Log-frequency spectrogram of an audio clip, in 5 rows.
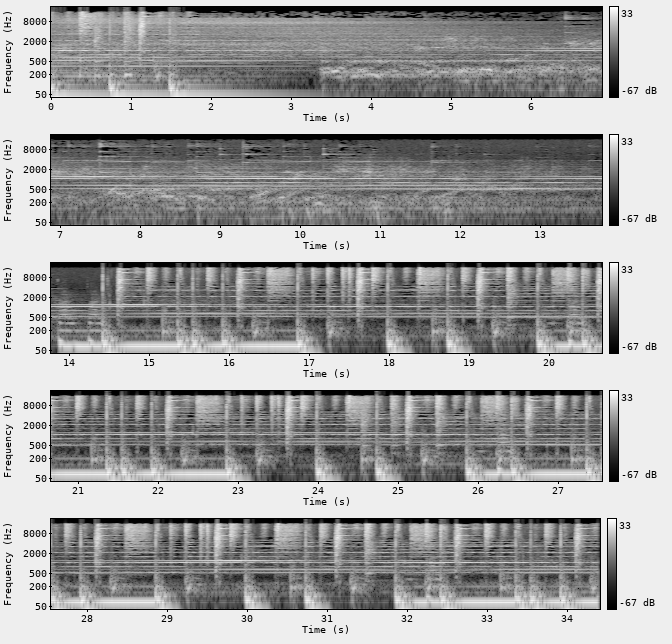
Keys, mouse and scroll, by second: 0.0 shift+click, 0.6 shift+click, 1.4 ctrl+z, 1.8 shift+click, 2.1 shift+click, 2.4 shift+click, 2.8 shift+click, 3.1 shift+click, 3.5 shift+click, 3.8 shift+click, 4.1 shift+click, 4.3 shift+click, 5.0 middle click, 7.7 middle click, 8.1 x, 9.1 Tab, 9.2 click, 9.5-9.9 middle drag, 9.9 click, 10.0 right click, 10.4 scroll down 2, 10.6-11.6 middle drag, 11.6 scroll up 1, 11.8 click, 12.1-13.7 middle drag, 13.7 Tab, 13.9 middle click, 14.0-14.4 scroll up 3, 14.4 shift+middle click, 15.0 3, 15.6-16.8 drag, 17.1-18.2 middle drag, 18.2 alt+shift+click, 18.5 alt+shift+click, 19.4 alt+shift+click, 19.8-20.8 shift+middle drag, 20.8 shift+d, 21.5 middle click, 22.1-22.6 scroll up 1, 22.6-24.6 middle drag, 24.6 e, 26.0 middle click, 26.2 scroll up 1, 26.9 click, 27.9 alt+shift+click, 28.3 middle click, 29.2 alt+s, 31.2-32.4 middle drag, 32.4 click, 33.4 alt+shift+click, 33.8 middle click, 34.3 alt+s.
